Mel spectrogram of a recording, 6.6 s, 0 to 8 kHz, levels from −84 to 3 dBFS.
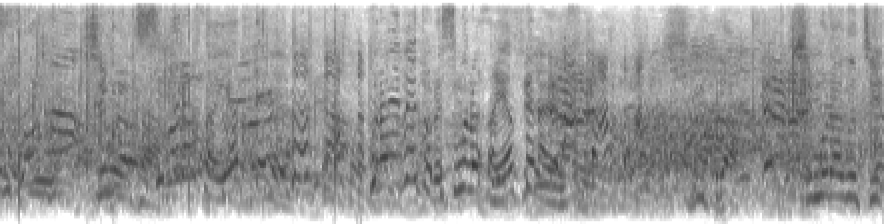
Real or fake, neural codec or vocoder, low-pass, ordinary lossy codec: real; none; 7.2 kHz; none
